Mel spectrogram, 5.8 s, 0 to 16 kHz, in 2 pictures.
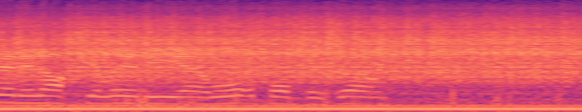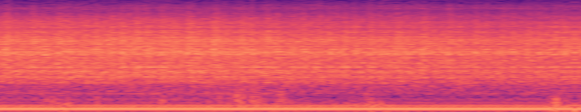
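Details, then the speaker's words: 2007 Vauxhall VXR 2.8 V6 turbo, 276 hp, long stood unmaintained: heavy steady idle with loose, uneven metallic rattle over it; timing chain rattle, engine to be rebuilt and timing chain, oil and water pumps repaired. "let's give it a start i'll show you the infamous timing rattle [Music] and that is what time train rattle sounds like"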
